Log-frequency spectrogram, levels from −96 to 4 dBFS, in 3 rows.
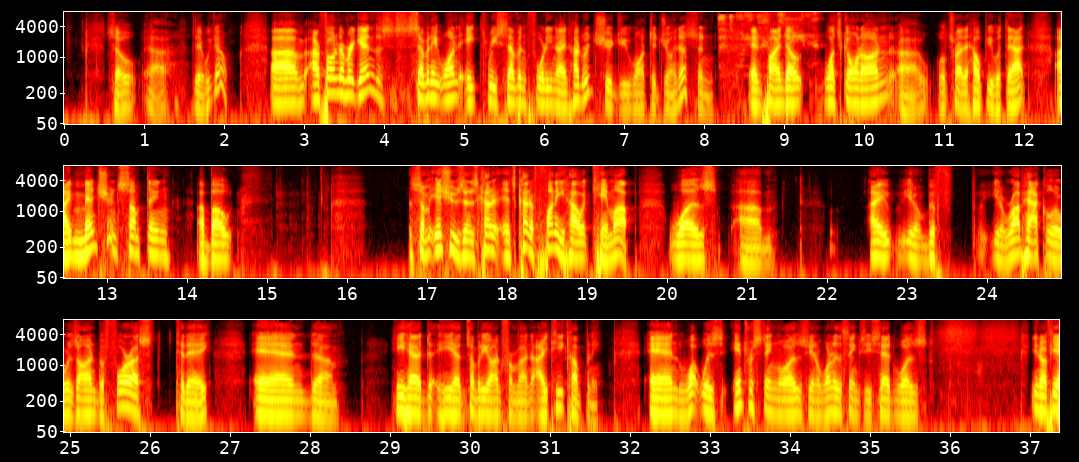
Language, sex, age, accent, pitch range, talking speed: English, male, 50-69, American, 105-130 Hz, 155 wpm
